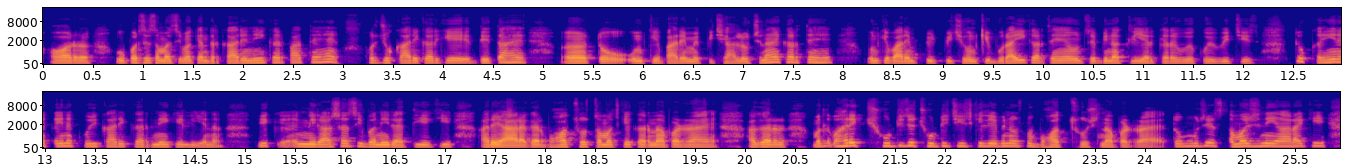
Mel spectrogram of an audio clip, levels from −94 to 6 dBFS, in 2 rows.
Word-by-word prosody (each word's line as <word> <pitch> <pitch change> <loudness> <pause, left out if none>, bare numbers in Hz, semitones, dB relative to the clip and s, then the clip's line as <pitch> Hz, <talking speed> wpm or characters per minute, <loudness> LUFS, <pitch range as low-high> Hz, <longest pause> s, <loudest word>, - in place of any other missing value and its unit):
और 125 -1 +3 0.3
ऊपर 140 +1 +3
से 140 0 -1
समय 130 -1 +3
सीमा 130 0 0
के 130 0 -1
अंदर 130 +1 -1
कार्य 130 0 +2
नहीं 135 +3 +1
कर 160 -1 +1
पाते 160 +2 -3
हैं 180 0 0 0.3
और 140 - -2
जो 145 +3 -2
कार्य 125 +3 +2
करके 135 0 0 0.2
देता 120 +8 +1
है 160 0 +1
अ, 120 -5 +2
तो 120 -1 +3
उनके 125 -1 -1
बारे 105 0 0
में 110 0 0
पीछे 105 +2 -8
आलोचनाएँ 105 - 0
करते 170 -1 0
हैं। 155 -1 0 0.4
उनके 135 +2 0
बारे 120 -3 +4
में 120 - -2
पीठ 130 -2 -2
पीछे 125 0 -5
उनकी 115 -1 -1
बुराई 110 +9 +2
करते 145 -3 0
हैं 135 0 +1
उनसे 135 +1 0
बिना 130 -1 +2
क्लियर 120 0 0
करे 115 -1 -1
हुए 120 +1 -2
कोई 110 -2 -6
भी 115 +2 -4
चीज़। 110 0 -9 0.4
तो 220 - +1
कहीं 165 +3 +2
न - - +2
कहीं 175 0 -2
ना, 185 - +1
कोई 165 -1 -4
कार्य 160 0 -1
करने 140 -1 +1
के 145 0 -3
लिए 125 -2 -3
ना - - -5 0.4
एक 180 0 -4 0.2
निराशा-सी 150 +4 +3
बनी 135 -3 +5
रहती 130 +2 0
है 130 - 0
कि 135 +2 -5 0.3
अरे! 135 0 +6
यार, 115 -2 +7
अगर 130 +2 +4
बहुत 140 +4 0
सोच-समझ 135 -2 +2
के 145 - 0
करना 130 -2 +2
पड़ 130 -1 +2
रहा 125 0 +1
है, 120 0 -3 0.3
अगर 135 -1 +5 0.3
मतलब 180 +2 0
हर 190 +3 +5
एक 205 0 +2
छोटी 185 0 -3
से 210 - +3
छोटी 180 -2 -2
चीज़ 175 -1 -5
के 180 - -1
लिए 175 0 +1
भी 175 - -1
ना 180 - +2
उसमें 170 -3 -3
बहुत 120 -2 -1
सोचना 105 -1 -2
पड़ - - +2
रहा - - -1
है। - - -4
तो 165 - -2
मुझे 185 +3 -1
समझ 175 -1 +2
नहीं 180 -2 +3
आ 170 0 +2
रहा - - +1
है 175 - -1
कि 190 -1 -5
135 Hz, 225 wpm, -24 LUFS, 125-165 Hz, 0.4 s, यार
